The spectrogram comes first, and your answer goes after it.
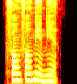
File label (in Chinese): "方方面面", Chinese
